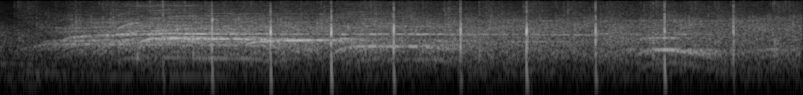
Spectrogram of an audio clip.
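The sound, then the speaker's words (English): A crowd cheers and whoops loudly for the kitchen staff, with high shouting voices over a steady wash of applause and a few sharp, rhythmic claps cutting through at a regular beat. “Um, and then I think the biggest cheer of all, and there, many of them are not in this room right now, but we need to make some noise for the kitchen.”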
